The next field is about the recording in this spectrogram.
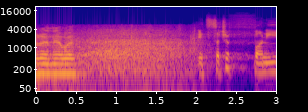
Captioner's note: audience laughing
